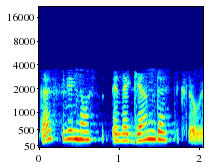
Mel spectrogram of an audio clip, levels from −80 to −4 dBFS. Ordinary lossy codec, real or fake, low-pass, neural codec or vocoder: MP3, 24 kbps; fake; 3.6 kHz; codec, 16 kHz, 8 kbps, FreqCodec, larger model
